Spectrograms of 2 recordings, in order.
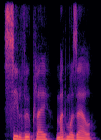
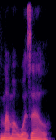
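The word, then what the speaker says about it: mademoiselle: Troops studying an army phrase book murmured the hopeful encore unveil madmoiselle that last often being pronounced mammoiselle.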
